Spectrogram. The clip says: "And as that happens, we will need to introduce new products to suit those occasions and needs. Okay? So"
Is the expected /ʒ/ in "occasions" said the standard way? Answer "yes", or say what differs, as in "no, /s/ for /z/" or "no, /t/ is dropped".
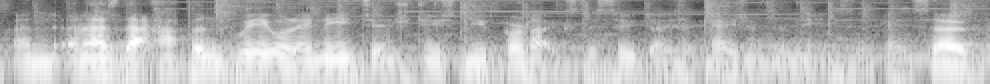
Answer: yes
